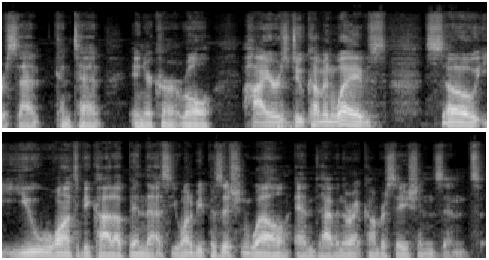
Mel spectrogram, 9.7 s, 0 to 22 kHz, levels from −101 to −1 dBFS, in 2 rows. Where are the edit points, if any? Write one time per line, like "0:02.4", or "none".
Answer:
0:02.3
